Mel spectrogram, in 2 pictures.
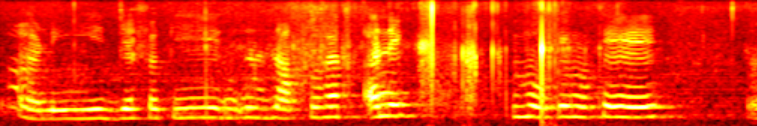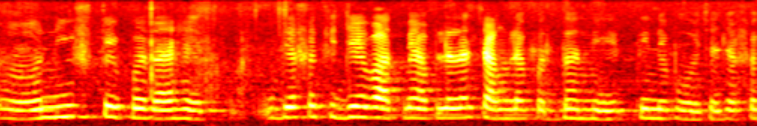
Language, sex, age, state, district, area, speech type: Marathi, female, 30-45, Maharashtra, Nagpur, urban, spontaneous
